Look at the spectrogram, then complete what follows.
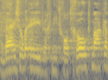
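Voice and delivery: ordinary delivery

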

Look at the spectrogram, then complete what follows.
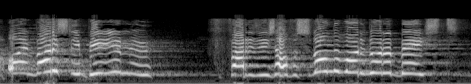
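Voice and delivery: high, loud alarmed voice; panicked. Acted. Jarno fears father will be devoured, high panic. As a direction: blurt it out in dread for someone.

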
